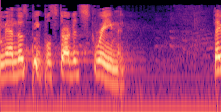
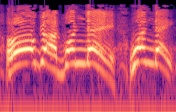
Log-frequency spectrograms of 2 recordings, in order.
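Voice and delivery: mock fervent prayer; 5 semitones higher, slower than usual. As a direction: cry out like an imitated desperate prayer. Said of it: "in my room and just prayed".

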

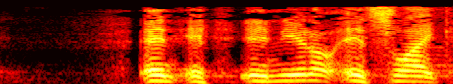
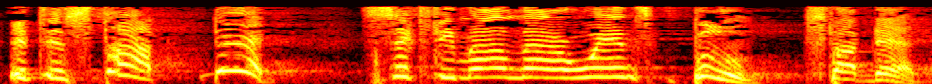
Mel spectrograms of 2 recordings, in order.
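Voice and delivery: leaps much higher, shouting dead; amazed; 11 semitones higher than usual. Real, not acted. Pastor telling his church the storm stopped, excited shout. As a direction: burst out in disbelief.

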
